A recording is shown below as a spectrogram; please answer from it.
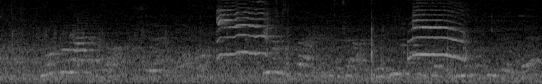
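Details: American Curl kitten giving two higher, arched meows amid quieter overlapping voices and background murmur that includes speech.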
